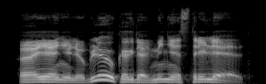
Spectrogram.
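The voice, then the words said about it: Mocking imitation of another's line. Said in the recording (Russian): “передразнил Филиппыч”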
